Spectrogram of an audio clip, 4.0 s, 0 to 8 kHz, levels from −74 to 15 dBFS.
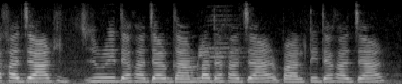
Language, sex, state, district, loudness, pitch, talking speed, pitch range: Bengali, female, Assam, Hailakandi, -17 LUFS, 300 Hz, 165 wpm, 290-310 Hz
